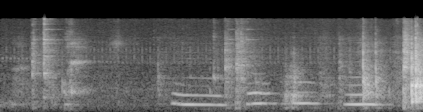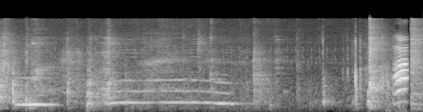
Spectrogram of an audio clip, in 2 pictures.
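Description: Plastic toy doctor-kit pieces clicking and clattering as they are rummaged through in a plastic case, with scattered sharp knocks. Through the middle runs a short tune of held notes, the last one long.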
